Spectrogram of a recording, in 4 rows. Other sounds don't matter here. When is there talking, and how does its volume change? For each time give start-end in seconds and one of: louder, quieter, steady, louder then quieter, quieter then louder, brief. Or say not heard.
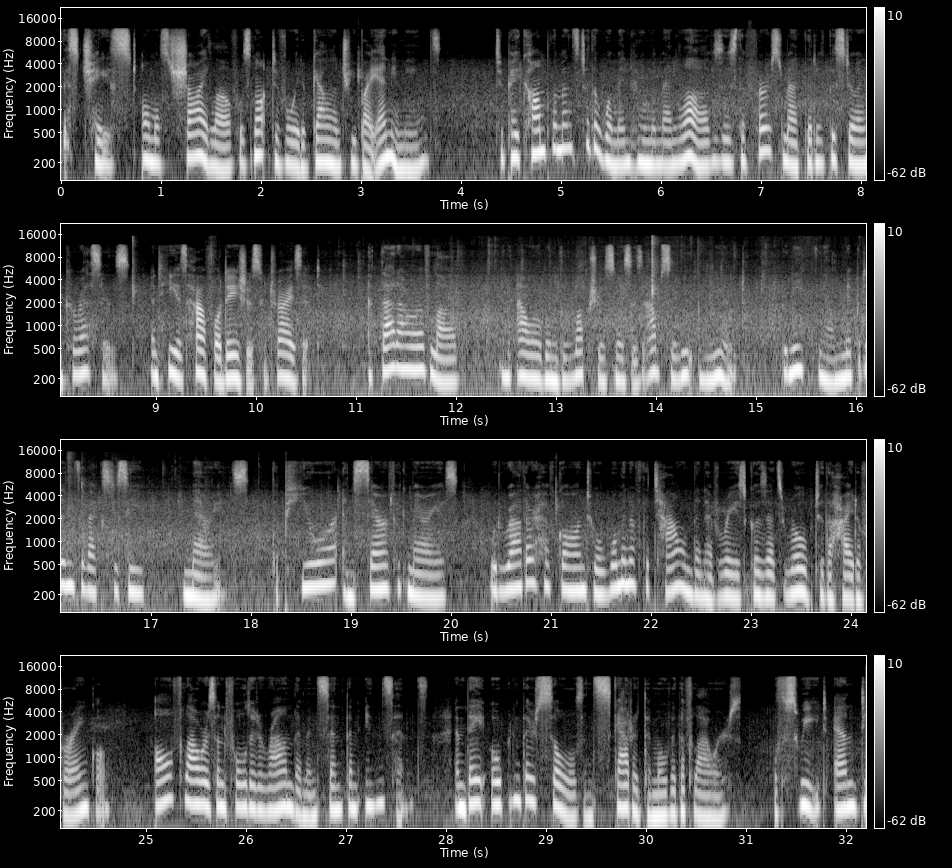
0.0-32.1 steady.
